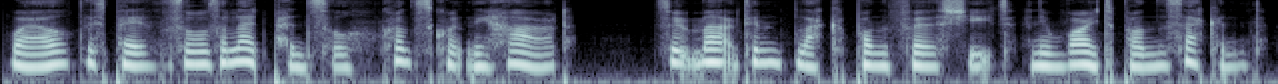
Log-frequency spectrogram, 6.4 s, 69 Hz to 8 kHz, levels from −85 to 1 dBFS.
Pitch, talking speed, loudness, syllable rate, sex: 205 Hz, 225 wpm, -19 LUFS, 5.9 syllables/s, female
